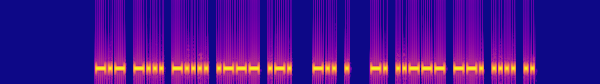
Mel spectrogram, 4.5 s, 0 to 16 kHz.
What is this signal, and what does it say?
Morse code, heard as a keyed tone, about 52 wpm, 700 Hz. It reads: KB6JR DE N2GHI
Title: USA Callsign DE Callsign 50wpm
